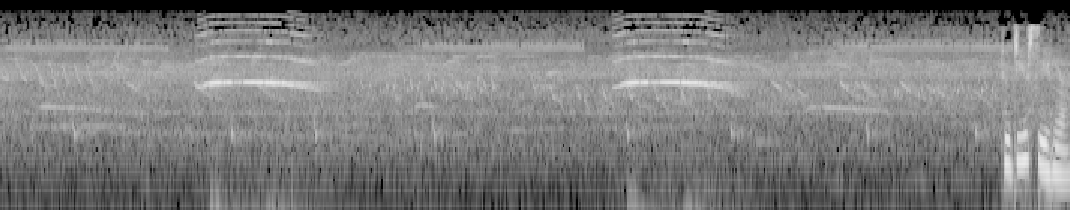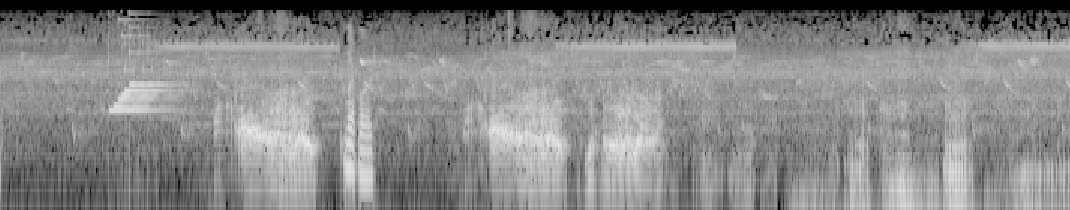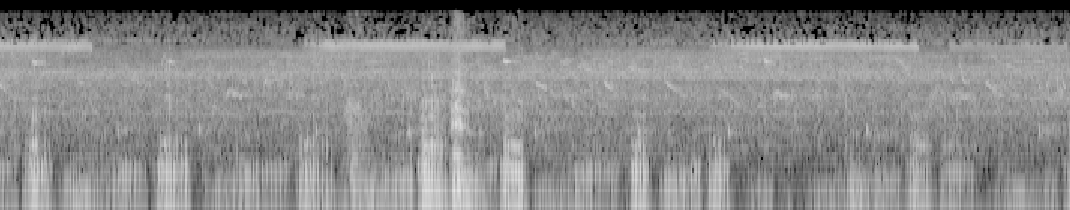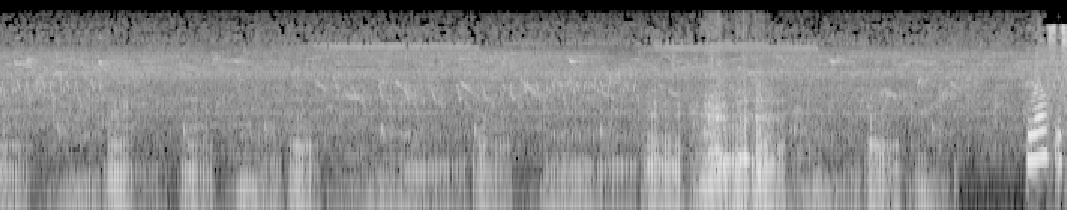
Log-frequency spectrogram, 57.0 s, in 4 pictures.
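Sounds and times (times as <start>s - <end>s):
leopard grunting: 17.0s - 19.1s, 20.2s - 55.7s.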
